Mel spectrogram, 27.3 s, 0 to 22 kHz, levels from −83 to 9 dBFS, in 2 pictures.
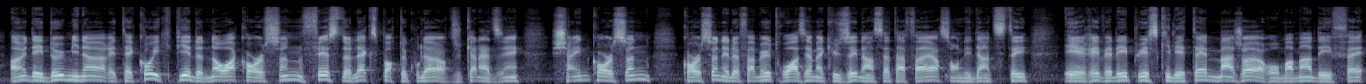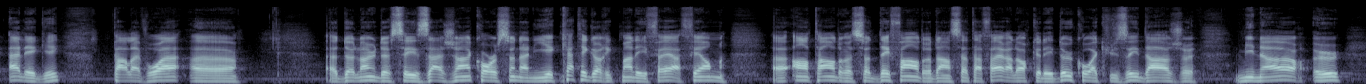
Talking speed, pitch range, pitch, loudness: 150 wpm, 110-135 Hz, 125 Hz, -18 LUFS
